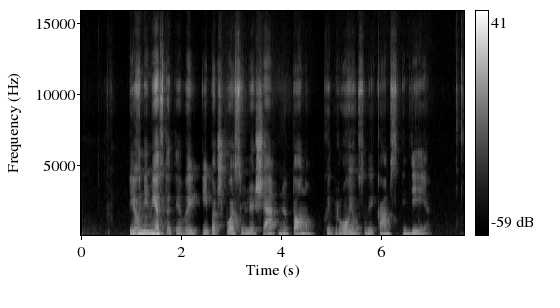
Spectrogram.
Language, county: Lithuanian, Kaunas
